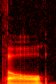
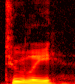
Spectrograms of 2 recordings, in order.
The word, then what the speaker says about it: Thule: I thought it was Thull or Thully, Thull, but it's Thule.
